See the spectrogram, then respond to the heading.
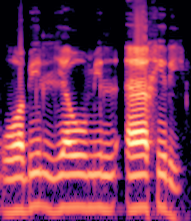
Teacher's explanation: واو ساکن کا واو لین ہے، خا کو موٹا کریں گے، حمزہ کو ایک الف کھینچ کر پڑھیں گے۔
